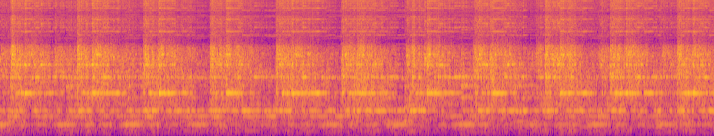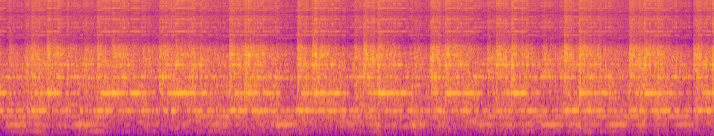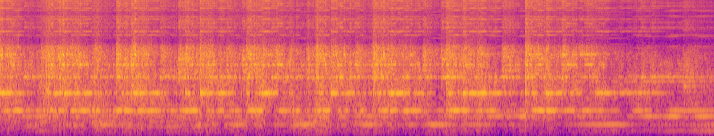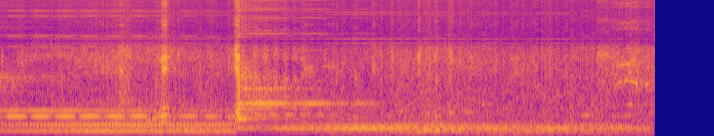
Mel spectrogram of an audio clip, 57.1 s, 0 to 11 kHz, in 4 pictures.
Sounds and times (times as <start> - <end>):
Bell: 0.0 - 56.0
Speech: 45.2 - 46.4, 51.2 - 52.6, 54.4 - 55.9.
